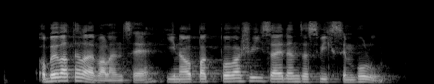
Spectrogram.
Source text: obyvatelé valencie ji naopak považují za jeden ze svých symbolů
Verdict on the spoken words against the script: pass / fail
pass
